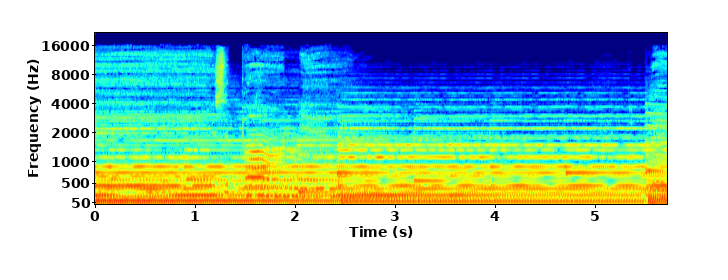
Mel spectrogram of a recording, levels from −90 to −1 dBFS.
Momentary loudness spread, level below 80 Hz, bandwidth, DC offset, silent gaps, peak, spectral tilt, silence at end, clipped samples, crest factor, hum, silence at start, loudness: 4 LU; -26 dBFS; 16 kHz; under 0.1%; none; -4 dBFS; -7 dB/octave; 0 s; under 0.1%; 14 dB; none; 0 s; -18 LUFS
